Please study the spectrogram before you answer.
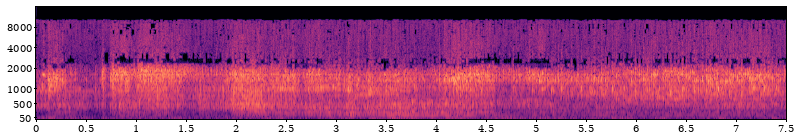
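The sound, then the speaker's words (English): A boat engine drones loudly and steadily as the vessel pulls away, a continuous mechanical roar with a faint rise in pitch and no voices. “Pilot, get this boat out of here.”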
